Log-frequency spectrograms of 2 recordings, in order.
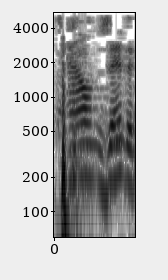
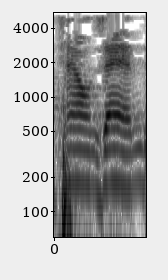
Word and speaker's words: Townsend: I said it right, Frederica, right? Not Frederica, and it's Townsend and not Townsend.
